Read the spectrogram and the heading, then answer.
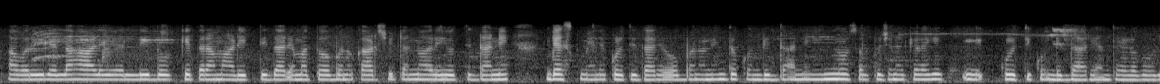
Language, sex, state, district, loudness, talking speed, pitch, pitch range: Kannada, female, Karnataka, Shimoga, -16 LUFS, 125 wpm, 225 Hz, 220-230 Hz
